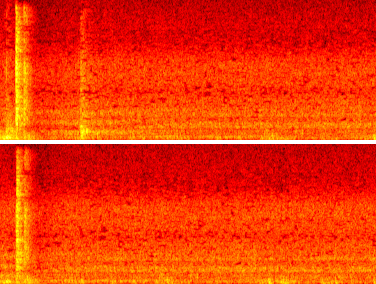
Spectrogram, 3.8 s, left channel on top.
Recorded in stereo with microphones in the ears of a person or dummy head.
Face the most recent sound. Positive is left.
turn(degrees=55)  # may be behind; listen again after turning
